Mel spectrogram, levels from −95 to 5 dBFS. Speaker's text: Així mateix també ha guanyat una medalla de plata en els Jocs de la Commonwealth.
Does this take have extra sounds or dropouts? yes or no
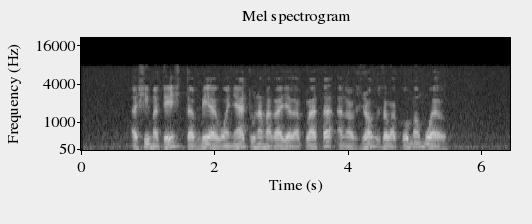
yes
